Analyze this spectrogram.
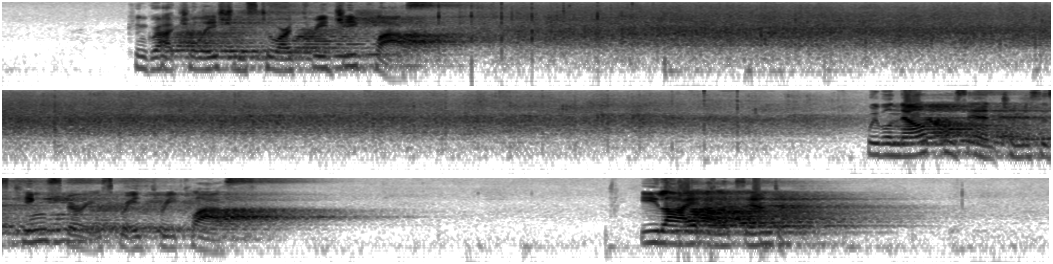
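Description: A woman reads out names through a loudspeaker in a large hall.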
